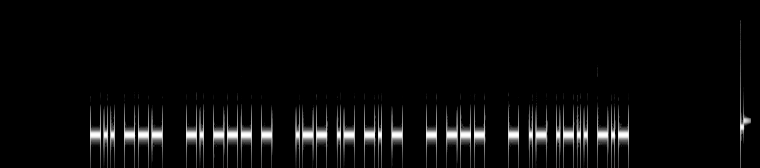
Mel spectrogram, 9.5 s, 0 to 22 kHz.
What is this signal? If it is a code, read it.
Morse code, heard as a keyed tone, about 28 wpm, 700 Hz. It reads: DO NOT WANT TO TALK
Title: Sets of 5 Words 28wpm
